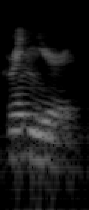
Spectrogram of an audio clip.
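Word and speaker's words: Grignard: It's actually pronounced more with a Y sound. Grineard.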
